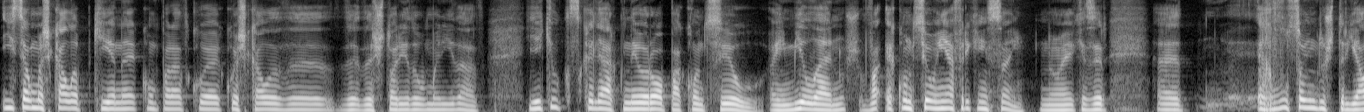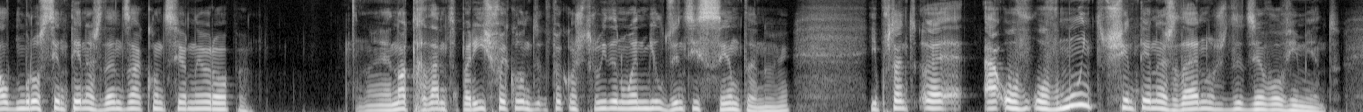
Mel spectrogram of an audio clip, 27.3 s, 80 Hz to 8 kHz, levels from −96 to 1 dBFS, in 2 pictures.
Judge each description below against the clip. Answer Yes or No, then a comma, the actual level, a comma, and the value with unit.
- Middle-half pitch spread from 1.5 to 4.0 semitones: Yes, average, 3.4 semitones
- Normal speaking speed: Yes, average, 155 wpm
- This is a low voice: No, medium, 165 Hz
